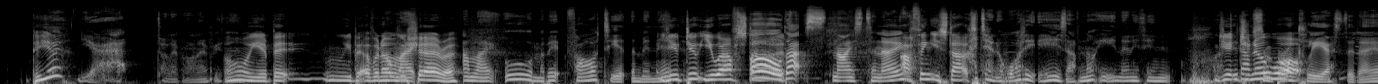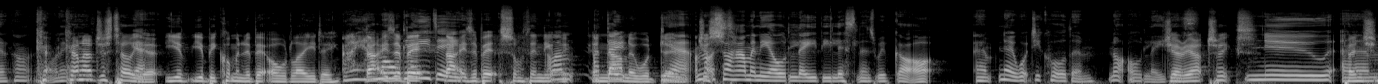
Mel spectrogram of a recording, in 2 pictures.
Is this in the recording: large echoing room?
no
